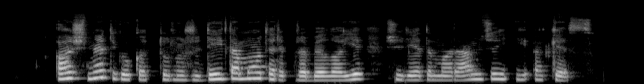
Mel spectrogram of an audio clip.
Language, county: Lithuanian, Vilnius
